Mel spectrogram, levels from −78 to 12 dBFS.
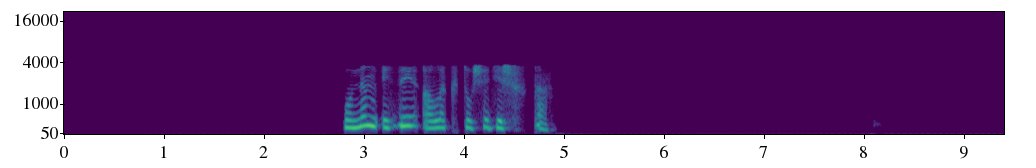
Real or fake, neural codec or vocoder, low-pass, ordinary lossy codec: fake; codec, 16 kHz in and 24 kHz out, 0.4 kbps, LongCat-Audio-Codec, four codebook decoder; 3.6 kHz; none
